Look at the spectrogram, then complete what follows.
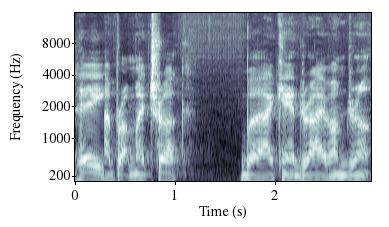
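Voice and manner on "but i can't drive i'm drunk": ordinary talk, nothing marked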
